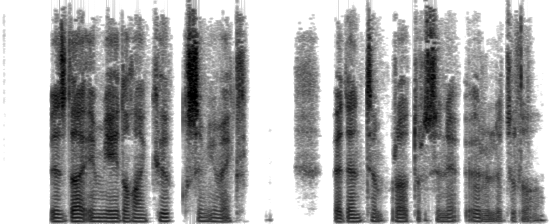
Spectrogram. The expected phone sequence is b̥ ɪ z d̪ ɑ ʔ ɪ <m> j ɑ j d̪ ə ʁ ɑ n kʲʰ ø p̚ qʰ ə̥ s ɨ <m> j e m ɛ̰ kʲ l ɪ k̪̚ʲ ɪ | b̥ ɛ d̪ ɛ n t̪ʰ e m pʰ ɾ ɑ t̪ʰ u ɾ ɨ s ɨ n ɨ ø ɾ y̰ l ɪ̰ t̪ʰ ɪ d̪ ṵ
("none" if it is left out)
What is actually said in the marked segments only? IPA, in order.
m, m

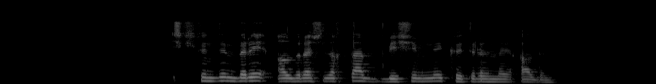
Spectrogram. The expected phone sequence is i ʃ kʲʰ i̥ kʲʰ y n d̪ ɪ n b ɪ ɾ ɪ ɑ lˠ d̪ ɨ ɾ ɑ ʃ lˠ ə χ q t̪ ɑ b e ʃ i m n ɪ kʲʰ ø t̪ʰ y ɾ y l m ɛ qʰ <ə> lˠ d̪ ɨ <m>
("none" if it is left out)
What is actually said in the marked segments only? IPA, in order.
ɑ, m

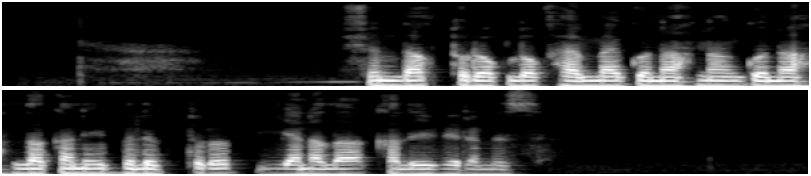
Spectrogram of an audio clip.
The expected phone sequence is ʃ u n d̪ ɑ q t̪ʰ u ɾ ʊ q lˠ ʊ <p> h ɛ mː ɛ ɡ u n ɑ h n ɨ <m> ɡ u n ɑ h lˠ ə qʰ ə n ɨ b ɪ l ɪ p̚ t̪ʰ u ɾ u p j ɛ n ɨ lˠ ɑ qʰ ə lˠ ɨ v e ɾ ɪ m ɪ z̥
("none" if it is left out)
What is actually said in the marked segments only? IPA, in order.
q, ŋ

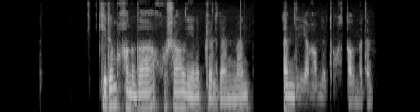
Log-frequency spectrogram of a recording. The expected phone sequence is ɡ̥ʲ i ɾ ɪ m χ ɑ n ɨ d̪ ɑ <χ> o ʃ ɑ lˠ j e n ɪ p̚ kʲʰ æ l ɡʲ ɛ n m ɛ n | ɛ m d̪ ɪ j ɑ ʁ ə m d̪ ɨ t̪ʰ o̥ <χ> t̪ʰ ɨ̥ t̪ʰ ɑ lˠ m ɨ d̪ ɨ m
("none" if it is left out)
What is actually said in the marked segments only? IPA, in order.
χ, χ

